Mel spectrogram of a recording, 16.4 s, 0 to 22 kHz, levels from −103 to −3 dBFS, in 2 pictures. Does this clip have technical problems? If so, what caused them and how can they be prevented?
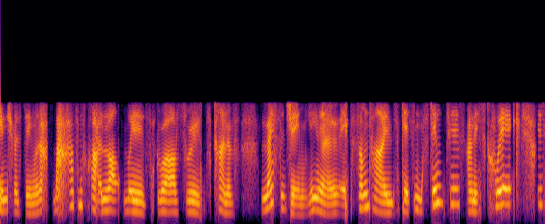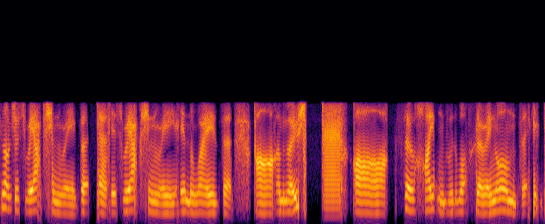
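Yes. Throughout, the speech passes through an LPC-10 vocoder at 2.4 kbit/s. Each frame is synthesised from a ten-pole filter excited by either a pulse train or noise, giving a heavily buzzy, robotic voice with nothing above about 3.8 kHz. Prevent it by using a modern wideband codec at adequate bitrate.

From 12.72 to 13.30 s, between "way that our" and "are so heightened with", the cable was pulled and plugged in. A pop opens roughly 0.53 s of dropout, including a 0.26 s burst of 50 Hz mains buzz while only the tip made contact, then a second pop. Prevent it by muting the channel before reconnecting and using locking connectors.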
